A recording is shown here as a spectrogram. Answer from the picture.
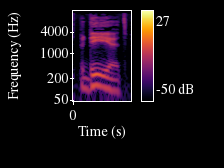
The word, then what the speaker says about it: Padilla: I was like, no, it's Padilla. You have to say it like that. And as I've grown older, I kind of just expect you. If you can say tortilla, you can say my last name.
